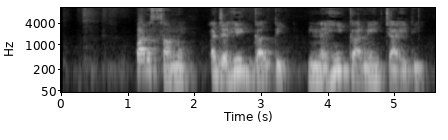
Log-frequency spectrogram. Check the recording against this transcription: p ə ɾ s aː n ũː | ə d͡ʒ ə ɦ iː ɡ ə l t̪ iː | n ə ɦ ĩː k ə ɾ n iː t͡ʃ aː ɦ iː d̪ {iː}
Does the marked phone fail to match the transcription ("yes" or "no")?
no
